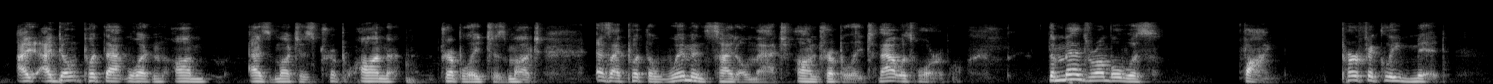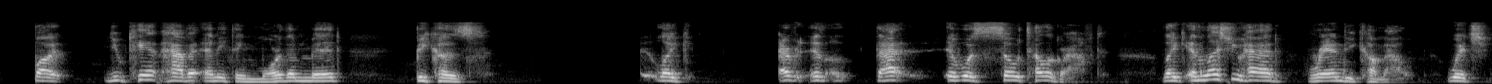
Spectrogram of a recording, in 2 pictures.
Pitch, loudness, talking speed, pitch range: 160 Hz, -19 LUFS, 125 wpm, 135-185 Hz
